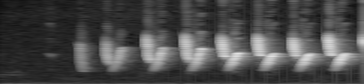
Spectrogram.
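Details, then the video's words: Bar-winged prinia in full song, recorded as tutor material for training white-rumped shamas: a quick run of high, downward-sweeping chirps, each with a bright upper tip, speeding up and growing louder over about two seconds. "Burung Ciblek Kristal Gacor Untuk Masteran Murai Batu"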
